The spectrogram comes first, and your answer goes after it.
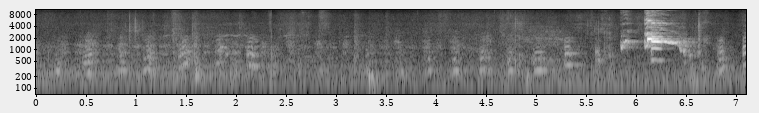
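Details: Leia's puppies on a walk: soft, scattered whimpering squeaks and snuffles, then one sharp, loud yelp near the end, otherwise quiet.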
